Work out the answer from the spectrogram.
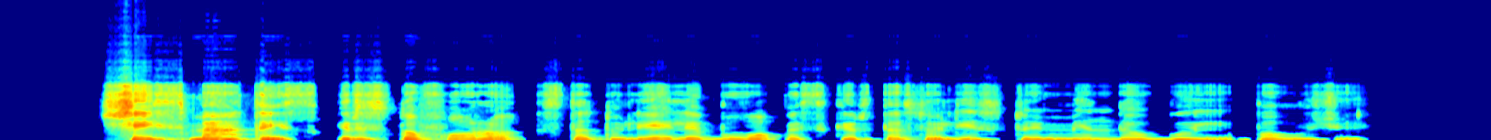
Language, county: Lithuanian, Utena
